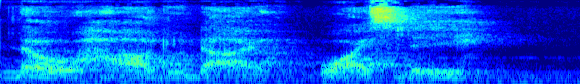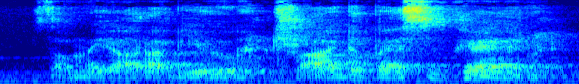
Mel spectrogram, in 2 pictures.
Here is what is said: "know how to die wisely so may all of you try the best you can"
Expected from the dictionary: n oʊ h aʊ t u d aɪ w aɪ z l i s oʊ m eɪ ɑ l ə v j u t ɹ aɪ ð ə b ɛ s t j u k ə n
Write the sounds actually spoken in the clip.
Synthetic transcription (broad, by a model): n oʊ h aʊ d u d aɪ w aɪ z l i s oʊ m eɪ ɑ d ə b j u t ɹ aɪ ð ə b ɛ s t j u k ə n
